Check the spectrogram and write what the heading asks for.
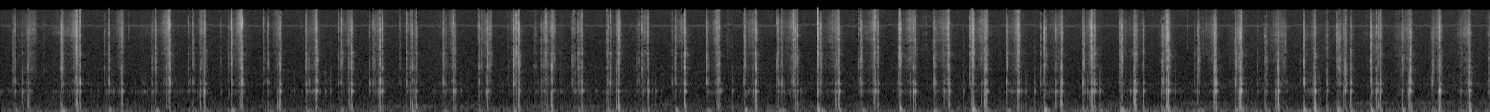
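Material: Paper.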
